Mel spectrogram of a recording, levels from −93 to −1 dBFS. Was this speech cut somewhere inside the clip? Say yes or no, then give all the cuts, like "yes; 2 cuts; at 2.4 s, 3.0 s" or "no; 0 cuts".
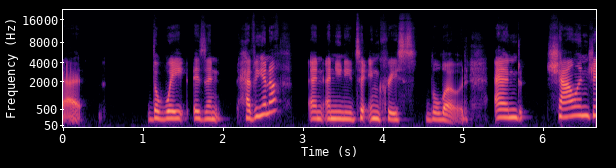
no; 0 cuts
